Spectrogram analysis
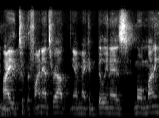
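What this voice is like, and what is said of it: Australian accent. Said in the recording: “my accent doesn't sound very Vietnamese. I'm originally from Brisbane, Australia”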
